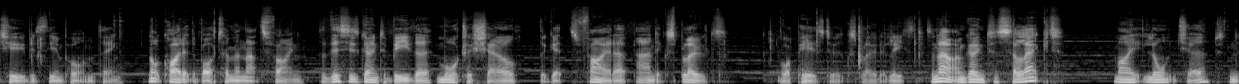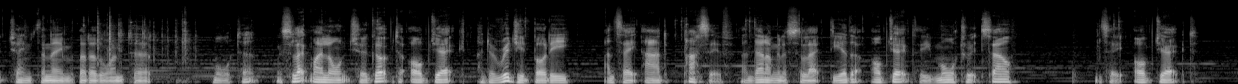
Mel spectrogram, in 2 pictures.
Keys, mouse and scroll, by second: 0.3 z, 1.2 click, 1.4-2.2 scroll down 1, 8.0 ctrl+s, 9.6 shift+middle click, 10.0 click, 13.4-14.2 typing, 15.0 click, 23.5 click.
